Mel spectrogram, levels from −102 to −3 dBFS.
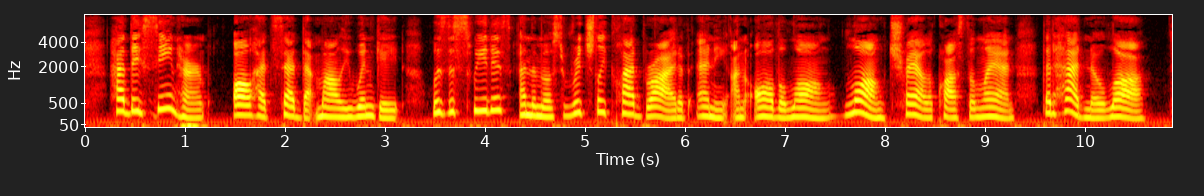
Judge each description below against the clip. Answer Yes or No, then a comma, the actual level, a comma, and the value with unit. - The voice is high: Yes, high, 200 Hz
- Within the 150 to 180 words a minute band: No, average, 190 wpm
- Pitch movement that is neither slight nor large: No, wide, 6.0 semitones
